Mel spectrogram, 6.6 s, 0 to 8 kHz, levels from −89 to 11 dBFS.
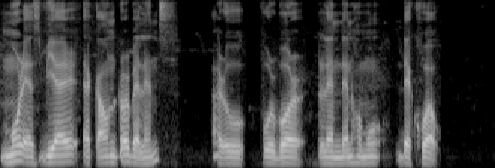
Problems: background sounds at intervals, background conversations at intervals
